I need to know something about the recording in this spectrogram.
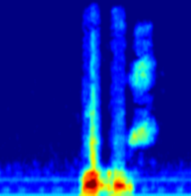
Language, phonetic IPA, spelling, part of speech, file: Latvian, [vakaɾs], vakars, noun, Lv-vakars.ogg
- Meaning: evening (time of day, roughly around sunset; also, the time period at the end of the day and before the beginning of the night)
